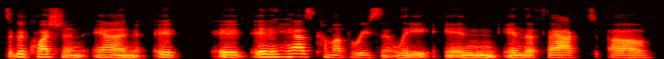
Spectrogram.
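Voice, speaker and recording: A life coach in her sixties, a guest on a podcast, gives thoughtful, reflective answers over a video call, earnest and repeating words as she searches for them. Her low voice is creaky, slow and flatly delivered.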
